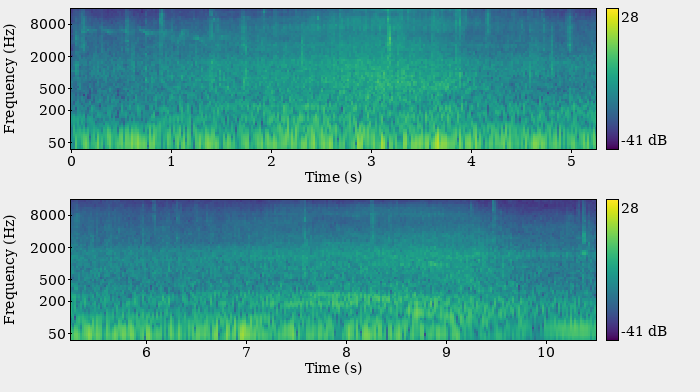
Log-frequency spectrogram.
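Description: Land Rover Discovery driving slowly along a sandy forest track: a steady engine rumble under the noise of the tyres rolling on sand and dirt.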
